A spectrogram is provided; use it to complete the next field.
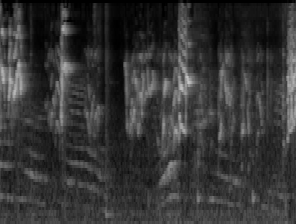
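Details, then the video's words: Pet Fischer's lovebird, split blue, uttering loud harsh squawks at the start and end, with buzzy chatter and faint sliding whistles in between. "Split Blue Fischer | lovebirds chirping | singing Sound"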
